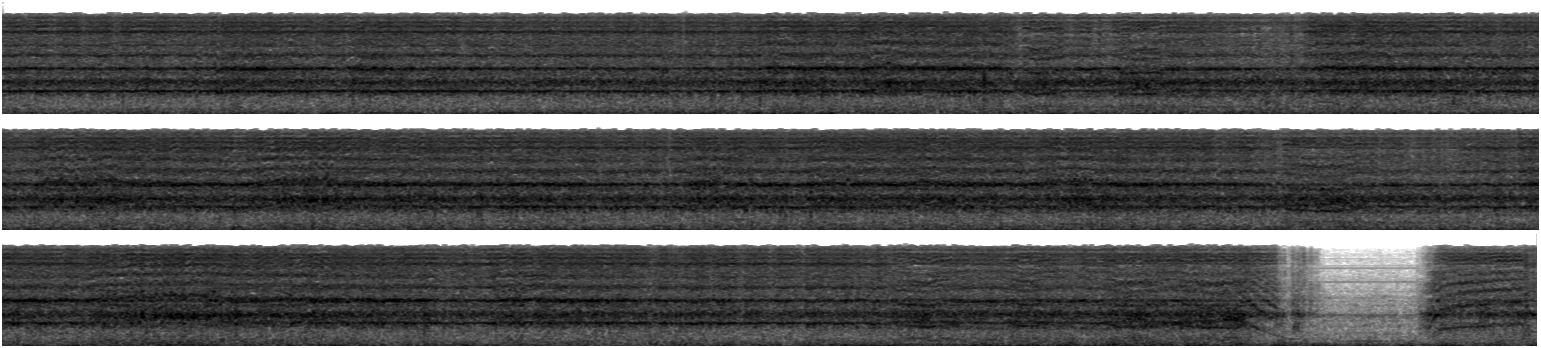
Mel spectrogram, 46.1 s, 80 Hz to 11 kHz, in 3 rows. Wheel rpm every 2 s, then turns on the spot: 200, 200, 200, 200, 200, 200, 200, 200, 200, 200, 200, 200, 200, 200, 200, 200, 200, 200, 200, 200, 190, 130, 70.
none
